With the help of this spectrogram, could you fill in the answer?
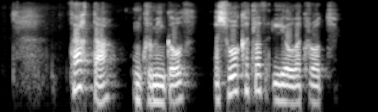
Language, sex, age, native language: Icelandic, male, 18-19, Icelandic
